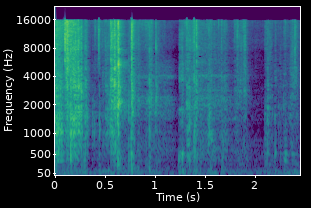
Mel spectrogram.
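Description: Sealing tape being removed from a small paperboard product box, a few short scratchy strokes in the first second, then fainter scraping.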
